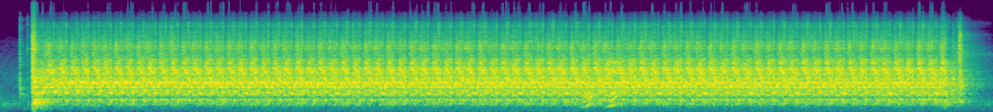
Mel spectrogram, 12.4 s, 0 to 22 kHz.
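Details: Volvo 340 abandoned 25 years, first try on fresh fuel after tank ran dry: about eleven seconds of continuous, slightly uneven cranking with no firing; owners suspect air in the fuel line, fuel only dripping.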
